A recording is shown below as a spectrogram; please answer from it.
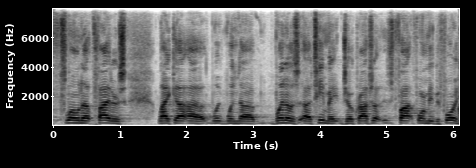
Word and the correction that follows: Cropscott: Cropscott. He gets mad when you say it wrong.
